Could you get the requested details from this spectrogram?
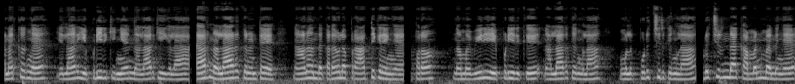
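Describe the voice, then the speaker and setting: A woman's voice: high-pitched, fairly even intonation, rapid-fire, few pauses, background noise. Chatty woman creator with a southern Tamil accent. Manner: chatty and thankful. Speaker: cartoon channel creator. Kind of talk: casual sign-off to viewers.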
